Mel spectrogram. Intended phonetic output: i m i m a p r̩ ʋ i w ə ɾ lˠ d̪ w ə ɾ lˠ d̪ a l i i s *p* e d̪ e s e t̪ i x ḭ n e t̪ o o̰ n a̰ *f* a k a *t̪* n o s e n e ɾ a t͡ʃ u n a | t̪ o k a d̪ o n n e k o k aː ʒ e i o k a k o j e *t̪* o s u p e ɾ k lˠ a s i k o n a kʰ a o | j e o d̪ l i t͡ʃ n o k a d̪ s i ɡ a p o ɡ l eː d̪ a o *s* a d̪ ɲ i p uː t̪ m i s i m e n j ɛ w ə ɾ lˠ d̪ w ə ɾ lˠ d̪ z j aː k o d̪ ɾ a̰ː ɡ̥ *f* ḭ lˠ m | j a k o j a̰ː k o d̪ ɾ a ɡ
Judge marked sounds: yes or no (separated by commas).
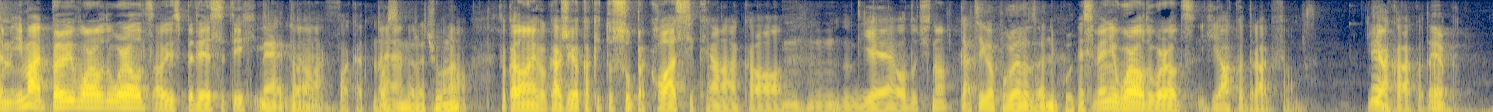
yes, yes, yes, yes, no, yes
